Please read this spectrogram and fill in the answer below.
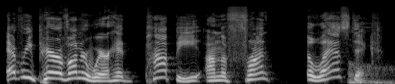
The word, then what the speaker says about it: Papi: P-A-P-I, which means father or dad in Spanish. – Poppy. It's not Pappy. It's Poppy. It's Poppy.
